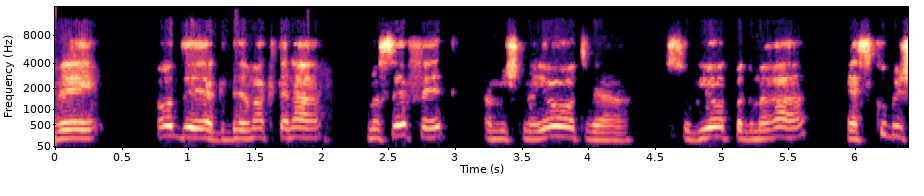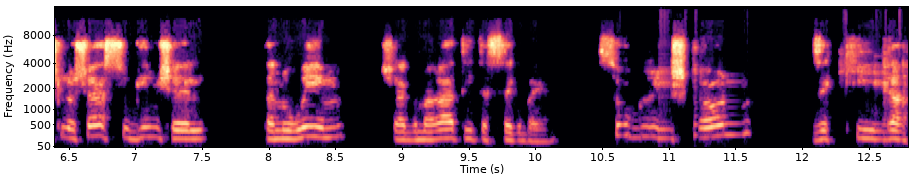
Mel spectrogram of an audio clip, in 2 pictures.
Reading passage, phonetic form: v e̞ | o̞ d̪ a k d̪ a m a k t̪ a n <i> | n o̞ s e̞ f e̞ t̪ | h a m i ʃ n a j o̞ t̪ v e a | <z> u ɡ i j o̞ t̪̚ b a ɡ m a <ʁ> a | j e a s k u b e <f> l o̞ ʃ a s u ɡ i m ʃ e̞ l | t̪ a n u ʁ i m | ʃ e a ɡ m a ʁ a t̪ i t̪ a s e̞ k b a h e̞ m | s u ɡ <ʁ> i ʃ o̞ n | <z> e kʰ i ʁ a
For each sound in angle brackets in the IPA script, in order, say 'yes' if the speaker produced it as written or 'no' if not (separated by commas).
no, no, yes, no, yes, yes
